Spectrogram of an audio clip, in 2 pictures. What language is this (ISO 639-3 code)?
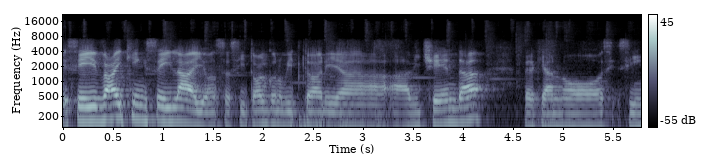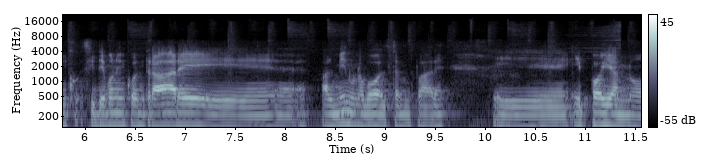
ita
